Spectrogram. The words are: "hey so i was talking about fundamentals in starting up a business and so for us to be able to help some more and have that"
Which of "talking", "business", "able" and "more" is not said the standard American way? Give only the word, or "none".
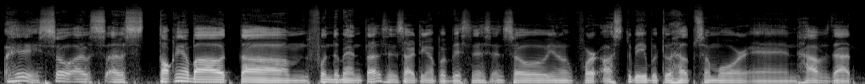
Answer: business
